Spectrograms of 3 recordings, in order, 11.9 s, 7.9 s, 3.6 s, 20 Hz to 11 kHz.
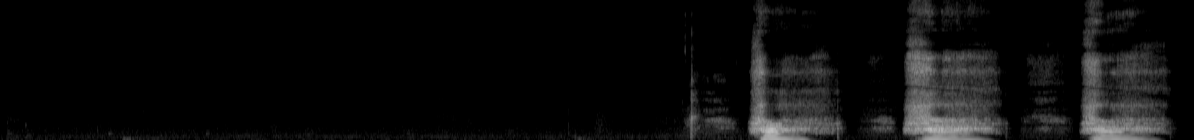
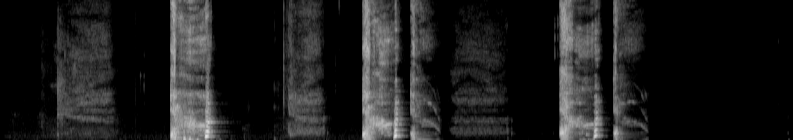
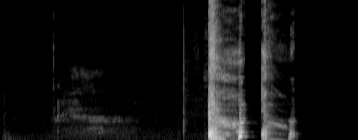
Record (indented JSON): {
  "exhalation_length": "11.9 s",
  "exhalation_amplitude": 21702,
  "exhalation_signal_mean_std_ratio": 0.31,
  "three_cough_length": "7.9 s",
  "three_cough_amplitude": 32768,
  "three_cough_signal_mean_std_ratio": 0.28,
  "cough_length": "3.6 s",
  "cough_amplitude": 32768,
  "cough_signal_mean_std_ratio": 0.22,
  "survey_phase": "beta (2021-08-13 to 2022-03-07)",
  "age": "45-64",
  "gender": "Female",
  "wearing_mask": "No",
  "symptom_other": true,
  "symptom_onset": "2 days",
  "smoker_status": "Ex-smoker",
  "respiratory_condition_asthma": false,
  "respiratory_condition_other": false,
  "recruitment_source": "Test and Trace",
  "submission_delay": "1 day",
  "covid_test_result": "Positive",
  "covid_test_method": "ePCR"
}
